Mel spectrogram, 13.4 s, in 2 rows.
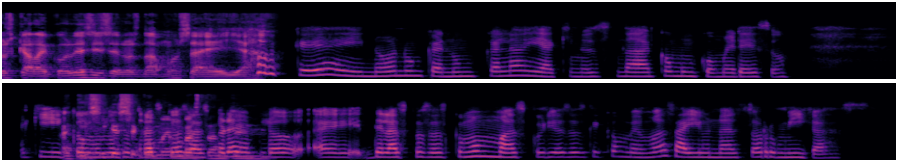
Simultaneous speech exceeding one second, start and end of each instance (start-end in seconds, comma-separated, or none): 7.2-8.5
